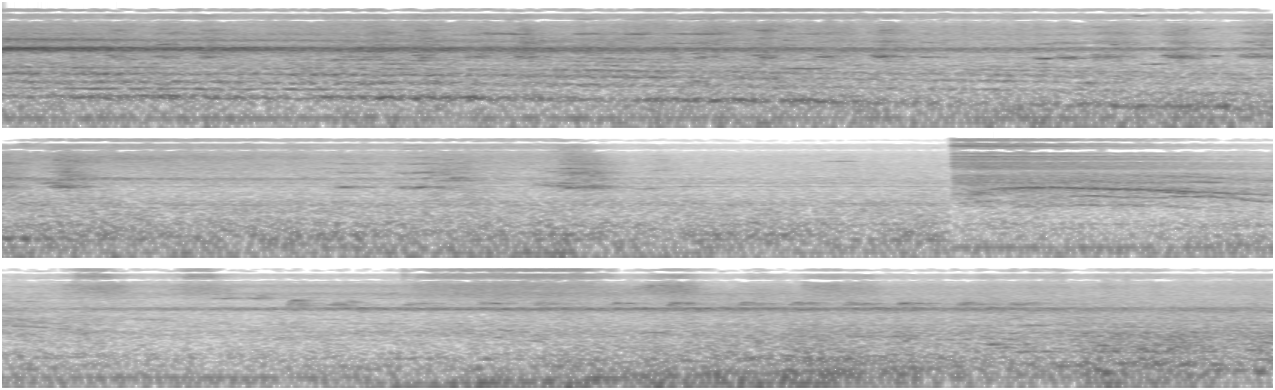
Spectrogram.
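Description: An electric train rolls along the tracks with a low, steady rumble.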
